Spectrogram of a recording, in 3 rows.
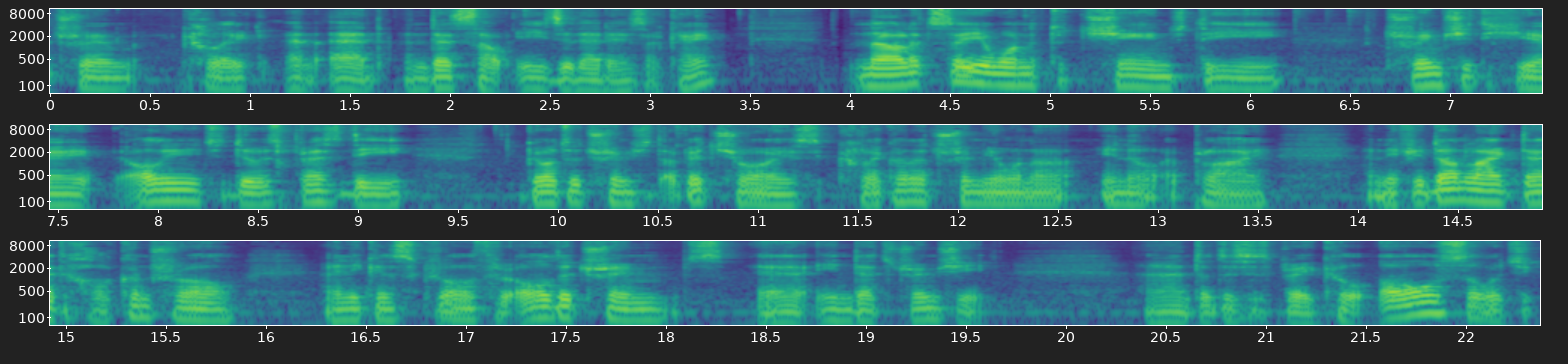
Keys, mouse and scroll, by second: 2.1 click, 2.8 middle click, 3.3 click, 3.8 shift+middle click, 6.2 shift+middle click, 6.5 shift+middle click, 8.4 d, 10.3 click, 11.2 click, 16.2 ctrl+middle click, 16.9 ctrl+middle click, 17.8 ctrl+middle click, 18.4 ctrl+middle click, 19.4 ctrl+middle click, 19.8 ctrl+middle click, 20.7 ctrl+middle click.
